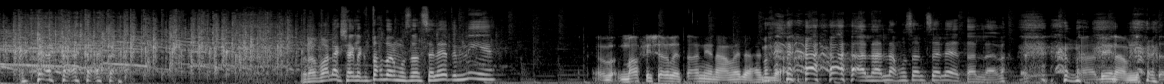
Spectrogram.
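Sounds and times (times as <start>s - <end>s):
laughter: 0.0s - 1.6s, 7.6s - 8.9s, 9.9s - 11.6s
crowd applause: 0.0s - 5.0s
speech: 0.2s - 1.5s, 3.0s - 5.1s, 6.0s - 11.6s.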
